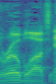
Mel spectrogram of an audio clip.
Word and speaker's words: Roblox: And I won't make too much fun of the fact that I think you just pronounced Roblox with a French accent or something. That was interesting. But anyway, I'm not so hip as to be on Roblox, but at least I know it's pronounced Roblox.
